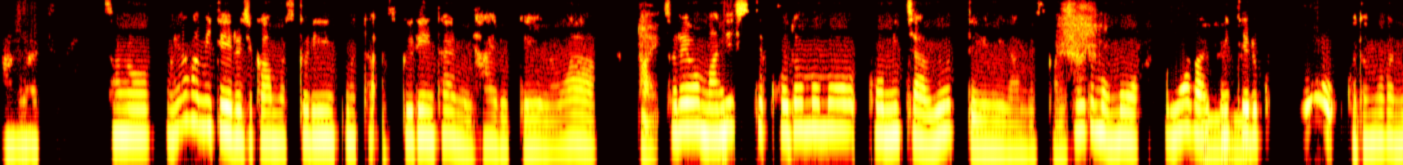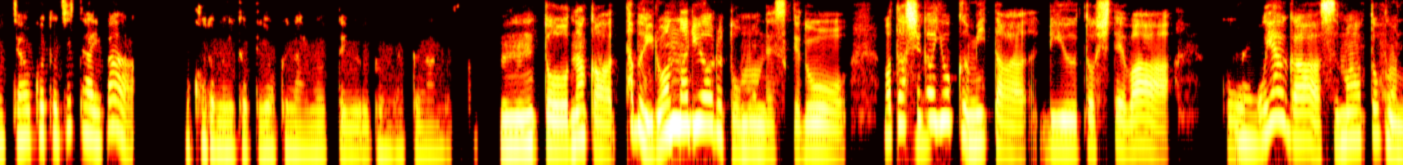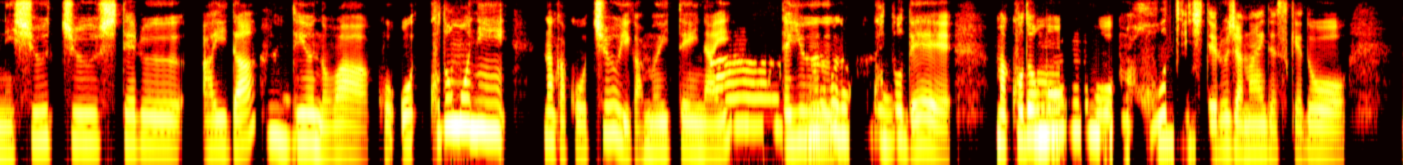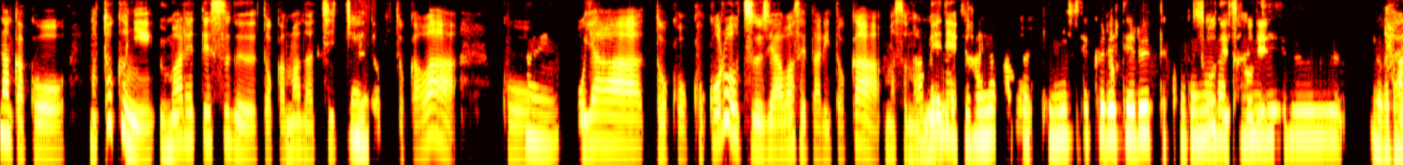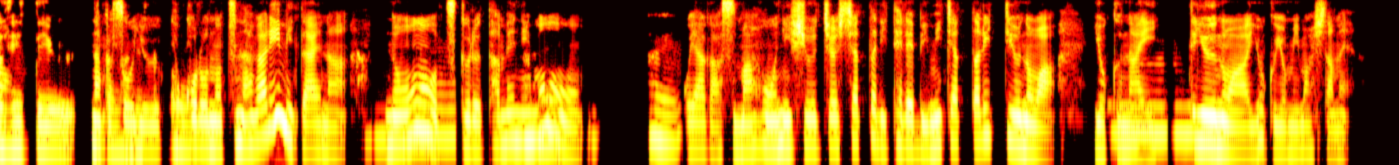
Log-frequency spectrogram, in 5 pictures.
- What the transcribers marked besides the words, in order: other background noise; unintelligible speech; tapping
- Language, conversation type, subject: Japanese, podcast, 子どものスクリーン時間はどのように決めればよいですか？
